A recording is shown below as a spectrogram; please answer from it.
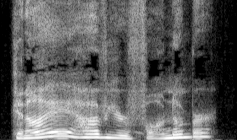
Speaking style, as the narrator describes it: He asked breathlessly

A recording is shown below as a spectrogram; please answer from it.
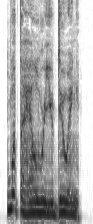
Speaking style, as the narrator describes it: He snarls

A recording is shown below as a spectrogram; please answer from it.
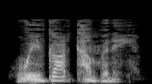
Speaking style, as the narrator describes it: Malumclaw growled

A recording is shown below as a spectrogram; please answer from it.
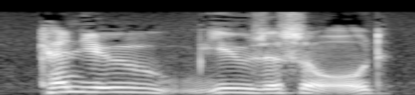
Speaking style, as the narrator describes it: he said weakly

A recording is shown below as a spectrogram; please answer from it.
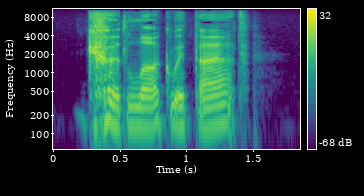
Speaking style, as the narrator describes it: John mutters

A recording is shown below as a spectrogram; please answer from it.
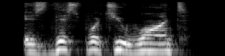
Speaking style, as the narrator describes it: Golan shouted

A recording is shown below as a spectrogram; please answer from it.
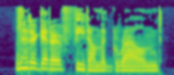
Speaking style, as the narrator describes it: Mirella said with a laugh

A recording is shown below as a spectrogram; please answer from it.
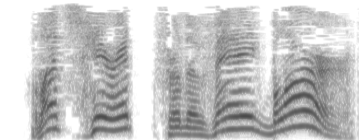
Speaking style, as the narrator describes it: the host said loudly

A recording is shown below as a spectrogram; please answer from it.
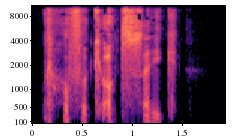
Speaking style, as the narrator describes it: said Anna, with a tight little laugh

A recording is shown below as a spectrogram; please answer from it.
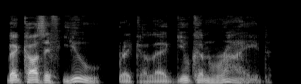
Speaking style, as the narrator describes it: the prince said dryly

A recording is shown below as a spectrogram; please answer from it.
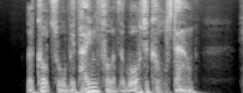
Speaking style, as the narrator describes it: he murmured

